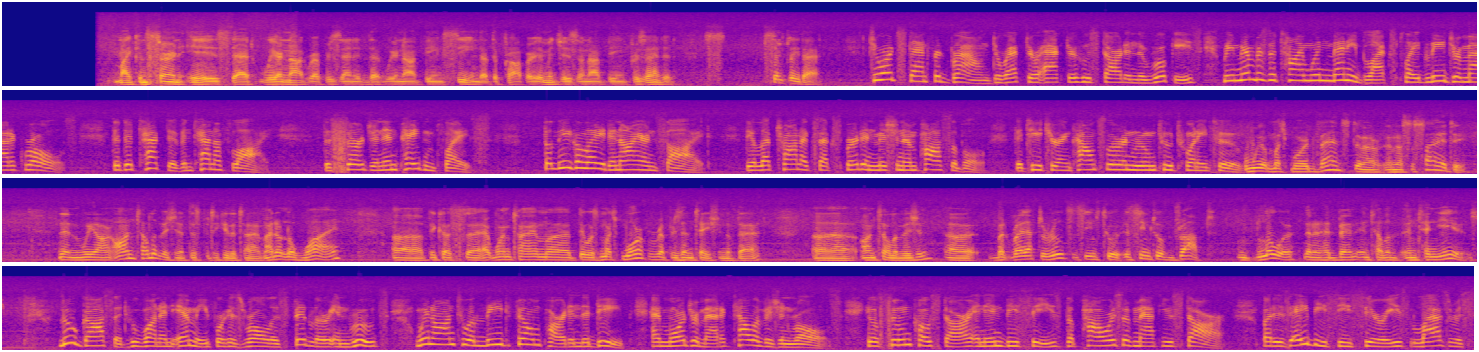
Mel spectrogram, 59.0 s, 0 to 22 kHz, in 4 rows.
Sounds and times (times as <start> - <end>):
Speech: 1.0 - 19.6, 20.2 - 29.4, 30.0 - 58.9.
